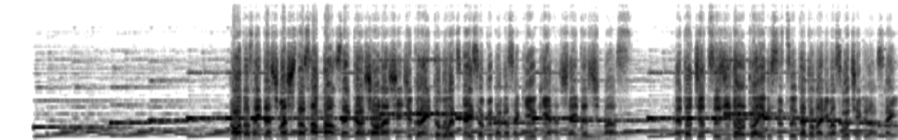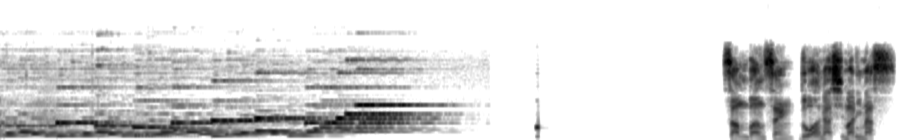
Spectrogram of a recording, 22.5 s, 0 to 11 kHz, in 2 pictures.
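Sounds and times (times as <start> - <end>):
train departure melody on a downbound station platform: 0.5 - 17.4
station staff announcement: 1.9 - 15.7.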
